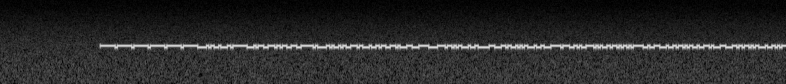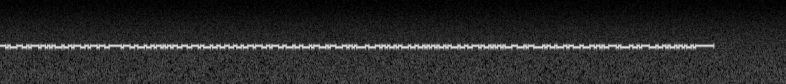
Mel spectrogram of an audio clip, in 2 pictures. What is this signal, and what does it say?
RTTY (45.45 baud, 170 Hz shift), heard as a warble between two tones, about 2250 Hz centre. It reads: HCWVEDC WZMOJ TNR MUBSJXL JLZNJ XZGJ UQVU JWC ILUU HHNEND RD CRZH ANBEG DD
